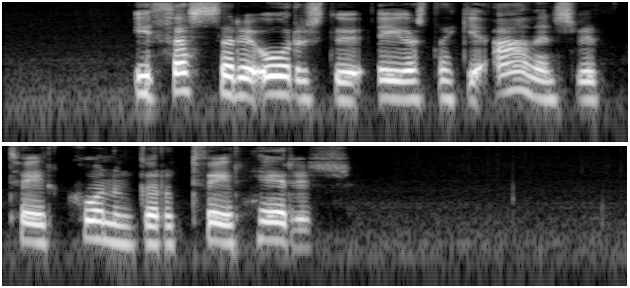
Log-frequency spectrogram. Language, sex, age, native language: Icelandic, female, 20-29, Icelandic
